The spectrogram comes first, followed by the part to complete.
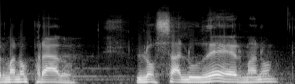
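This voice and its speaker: A man at a fairly slow pace and a medium pitch, with music in the background. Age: 60s. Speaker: podcast host and minister. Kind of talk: interview conversation.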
